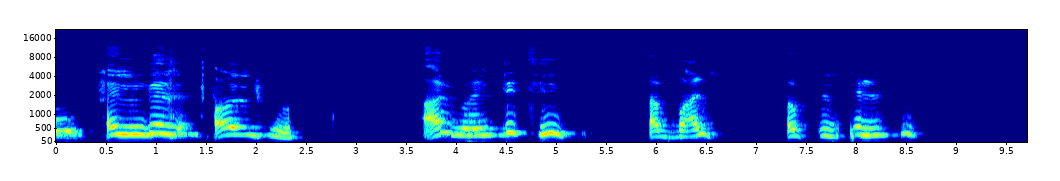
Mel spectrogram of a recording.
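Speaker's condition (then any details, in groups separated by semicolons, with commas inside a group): Cerebral palsy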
